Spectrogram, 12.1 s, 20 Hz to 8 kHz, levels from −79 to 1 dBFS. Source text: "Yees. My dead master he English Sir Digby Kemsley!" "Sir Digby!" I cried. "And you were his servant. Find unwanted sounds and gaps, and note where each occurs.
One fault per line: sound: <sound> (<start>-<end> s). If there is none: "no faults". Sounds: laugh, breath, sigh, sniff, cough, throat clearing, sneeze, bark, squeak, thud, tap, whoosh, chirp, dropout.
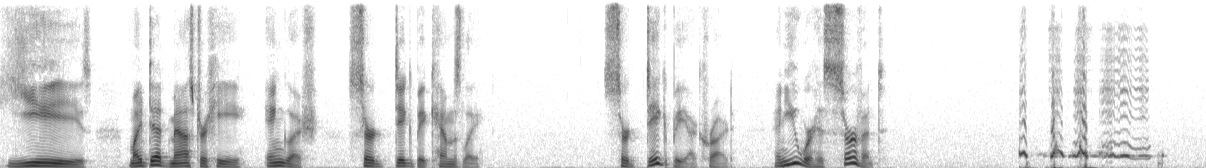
sound: bark (10.2-11.7 s)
